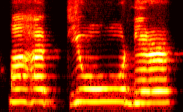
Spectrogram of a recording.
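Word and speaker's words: महद्योनिर्: Mahadyonir. Here the visarga is being pronounced as hafra. The reason is there is a visarga sandhi happening for our recitation purpose or the memorization purpose.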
